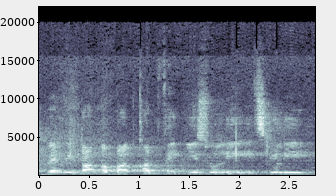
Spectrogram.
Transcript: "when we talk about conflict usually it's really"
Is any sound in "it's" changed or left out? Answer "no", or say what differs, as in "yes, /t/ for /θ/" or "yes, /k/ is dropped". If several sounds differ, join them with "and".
no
